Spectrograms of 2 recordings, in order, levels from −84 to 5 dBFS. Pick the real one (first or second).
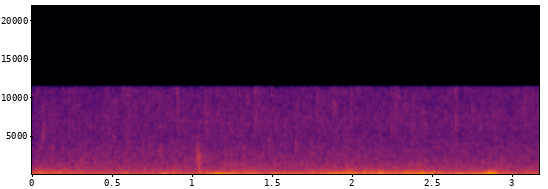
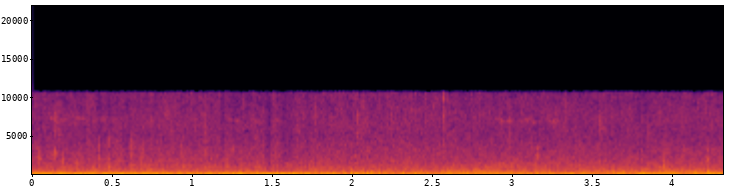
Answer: first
